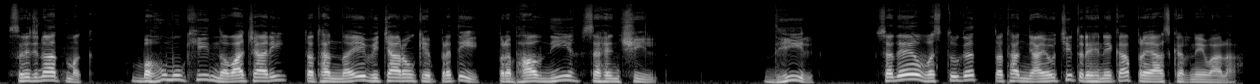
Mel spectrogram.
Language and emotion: Hindi, neutral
